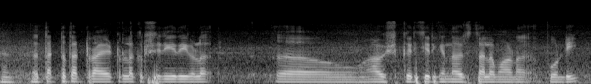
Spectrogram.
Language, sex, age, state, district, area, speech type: Malayalam, male, 30-45, Kerala, Idukki, rural, spontaneous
